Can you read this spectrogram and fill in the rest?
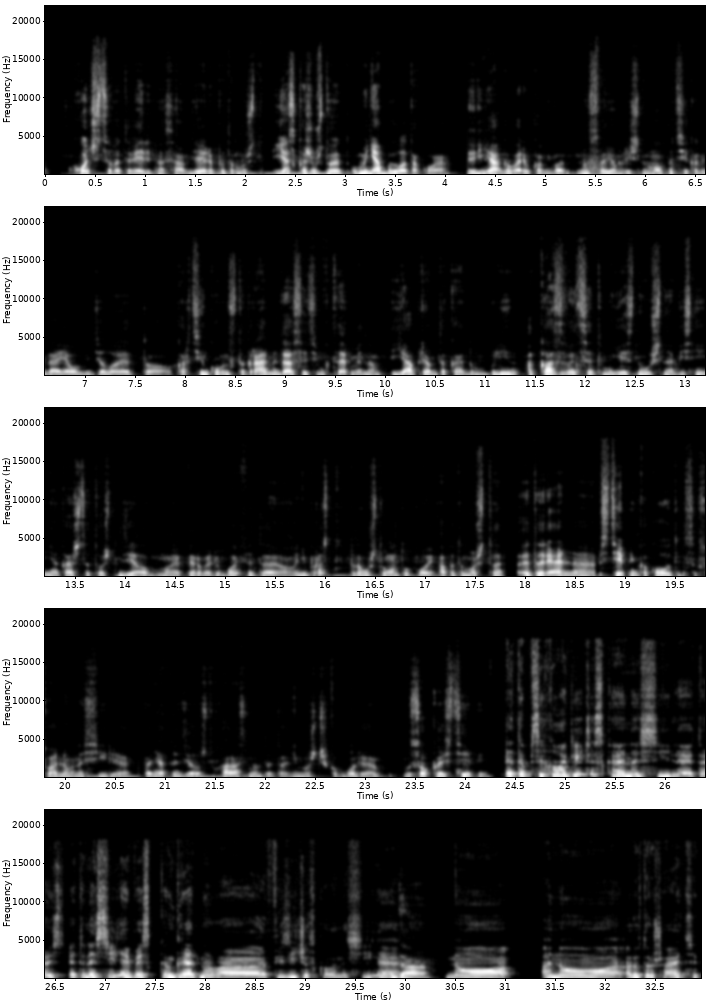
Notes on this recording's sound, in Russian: Записывала в неблагоприятных условиях, поэтому просим прощения за звук.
